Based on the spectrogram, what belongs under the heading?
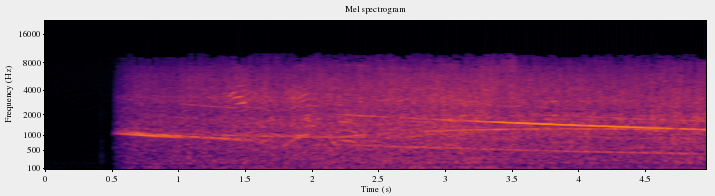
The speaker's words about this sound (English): The fears proved unfounded, but in Thailand, panicky crowds fled inland to the sound of sirens,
